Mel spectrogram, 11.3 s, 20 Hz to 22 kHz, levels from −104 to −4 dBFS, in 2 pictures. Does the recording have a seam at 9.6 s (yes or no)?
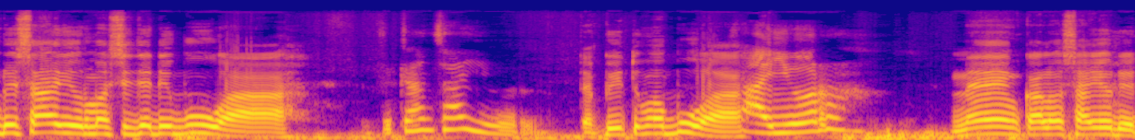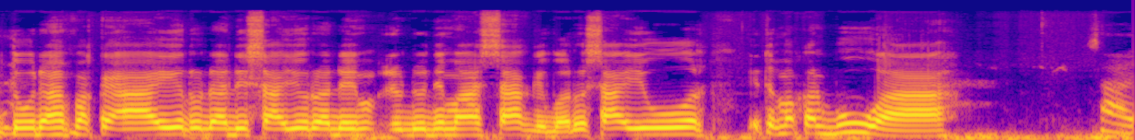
no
